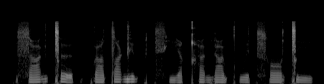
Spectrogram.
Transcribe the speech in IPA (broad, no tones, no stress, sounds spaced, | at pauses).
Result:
s ɑ ɡ ǀ ə | kʷ i tˤ e ɡ e kʷ t͡sʰ i qʰ ə ɡ ɾ ɑ kʷʰ e t͡sʰ ɔ ǀ i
